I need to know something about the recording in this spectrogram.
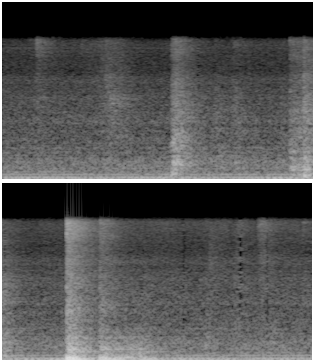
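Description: A couple of light knocks, then a heavy thump about four seconds in, followed quickly by a second one, over a steady low hum.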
